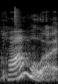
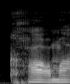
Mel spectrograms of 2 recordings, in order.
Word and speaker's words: Kamala: Like, bro, because it's like, dog, I'm an American. I'm not gonna pronounce it like an Indian. Kamala. I'm like, Kamala. bro, it's Kamala.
